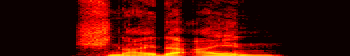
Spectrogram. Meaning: inflection of einschneiden: 1. first-person singular present 2. first/third-person singular subjunctive I 3. singular imperative
- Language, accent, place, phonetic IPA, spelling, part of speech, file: German, Germany, Berlin, [ˌʃnaɪ̯də ˈaɪ̯n], schneide ein, verb, De-schneide ein.ogg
